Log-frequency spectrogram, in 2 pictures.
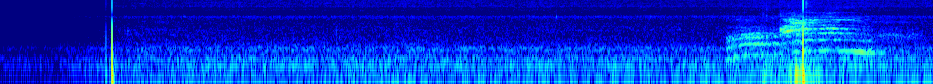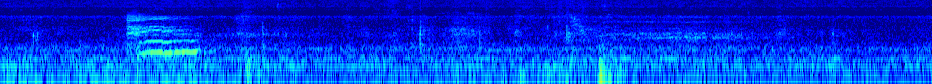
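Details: Two male cats, Tom, a black and white cat, and a stray male kitten, play fighting indoors; a short harmonic meow rises and falls midway, with a second fainter cry and sharp knocks before and after.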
